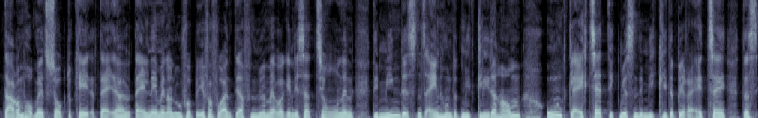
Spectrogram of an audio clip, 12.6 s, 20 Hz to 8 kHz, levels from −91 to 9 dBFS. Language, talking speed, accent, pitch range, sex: German, 125 wpm, Austrian, 150-180 Hz, male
